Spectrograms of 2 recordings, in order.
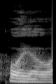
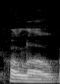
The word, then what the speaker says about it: pollo: I call it pollo. I've heard it say people say polo, but I like the south of the border pronunciation better.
